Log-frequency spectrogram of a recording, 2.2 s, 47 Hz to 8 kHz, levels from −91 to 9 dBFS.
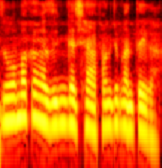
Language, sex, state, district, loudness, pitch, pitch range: Wancho, female, Arunachal Pradesh, Longding, -14 LUFS, 175 Hz, 160-195 Hz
